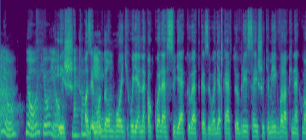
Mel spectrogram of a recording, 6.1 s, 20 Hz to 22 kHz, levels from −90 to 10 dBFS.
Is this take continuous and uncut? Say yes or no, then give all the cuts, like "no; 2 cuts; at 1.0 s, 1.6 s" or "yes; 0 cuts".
yes; 0 cuts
